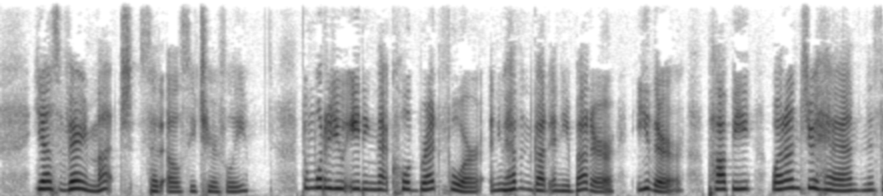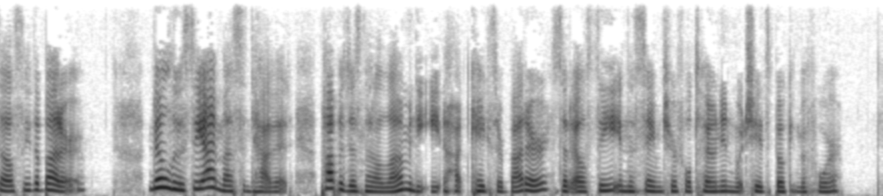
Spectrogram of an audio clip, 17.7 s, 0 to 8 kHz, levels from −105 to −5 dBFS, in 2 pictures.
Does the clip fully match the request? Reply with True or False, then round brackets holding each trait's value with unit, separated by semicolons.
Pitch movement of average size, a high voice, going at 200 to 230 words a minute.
False (6.0 semitones; 230 Hz; 205 wpm)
